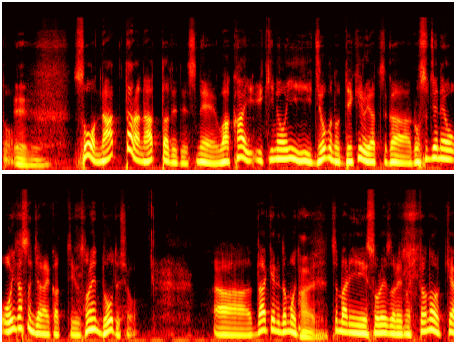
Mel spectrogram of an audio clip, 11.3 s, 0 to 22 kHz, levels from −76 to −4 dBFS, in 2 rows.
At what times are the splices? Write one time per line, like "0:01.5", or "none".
0:06.7
0:08.2
0:09.4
